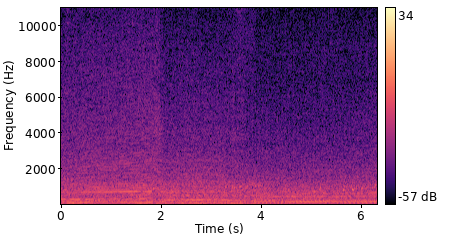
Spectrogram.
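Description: A car engine drones steadily at high revs, shifting pitch as gears change.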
